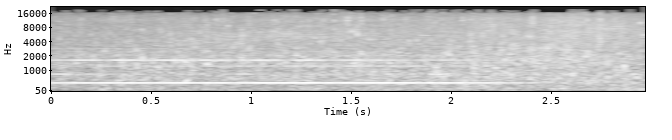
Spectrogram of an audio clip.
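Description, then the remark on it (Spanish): A bare foot moves gently in a shallow, flowing stream to cool off after a walk, the water burbling steadily and softly throughout, with no voices and only subtle swishes within the continuous rush. “Un pie descalzo se refresca moviéndose en un riachuelo.”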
